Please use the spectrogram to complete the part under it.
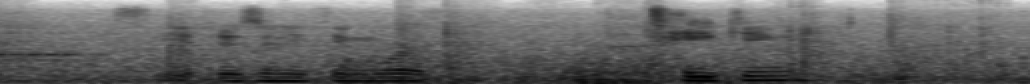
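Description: Wooden cabinet doors creak open.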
